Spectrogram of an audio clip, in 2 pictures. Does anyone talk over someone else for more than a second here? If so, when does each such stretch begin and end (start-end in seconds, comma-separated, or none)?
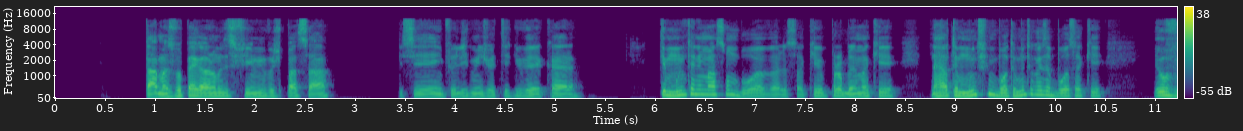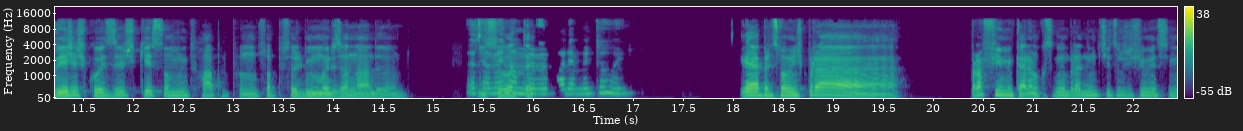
none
